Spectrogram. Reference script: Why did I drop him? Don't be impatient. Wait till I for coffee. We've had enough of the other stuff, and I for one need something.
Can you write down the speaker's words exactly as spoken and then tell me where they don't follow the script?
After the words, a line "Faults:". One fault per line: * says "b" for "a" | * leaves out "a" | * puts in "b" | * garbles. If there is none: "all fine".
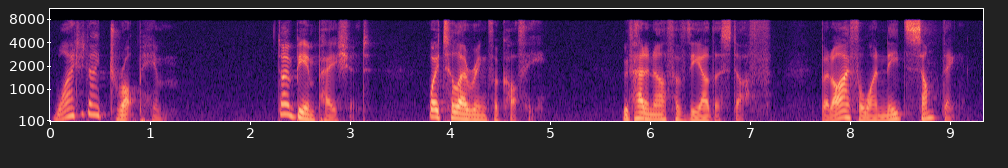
Why did I drop him? Don't be impatient. Wait till I ring for coffee. We've had enough of the other stuff, but I for one need something.
Faults:
* puts in "ring"
* says "but" for "and"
